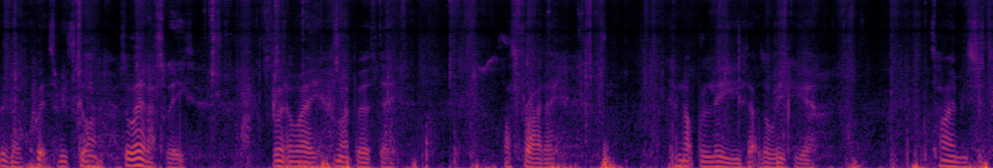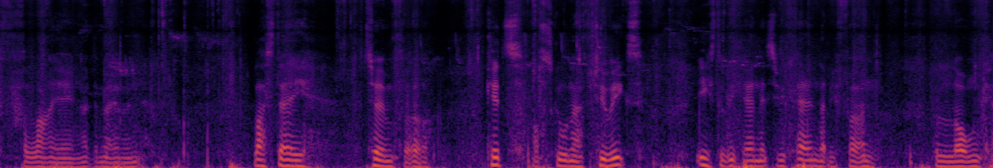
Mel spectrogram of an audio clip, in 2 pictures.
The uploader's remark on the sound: Woodland Walk Sloshing in Mud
